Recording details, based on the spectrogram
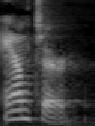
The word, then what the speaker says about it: Anter: and Vince Atler. I just mispronounced his name, Anter, Vince Anter, who he hosts a show that you can find.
